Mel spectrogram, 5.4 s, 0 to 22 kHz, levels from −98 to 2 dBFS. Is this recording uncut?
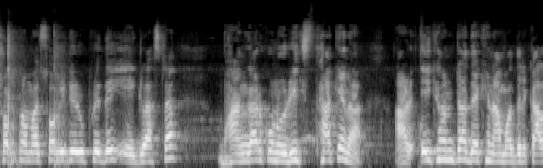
yes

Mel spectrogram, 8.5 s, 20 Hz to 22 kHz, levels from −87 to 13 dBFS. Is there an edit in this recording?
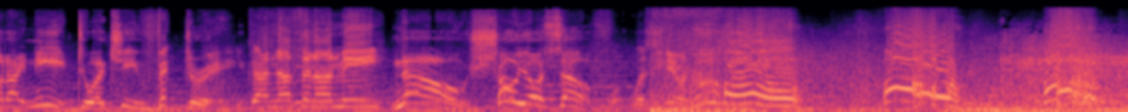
no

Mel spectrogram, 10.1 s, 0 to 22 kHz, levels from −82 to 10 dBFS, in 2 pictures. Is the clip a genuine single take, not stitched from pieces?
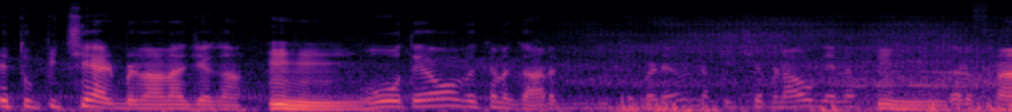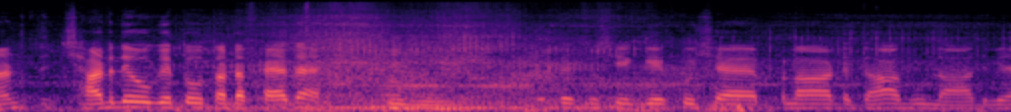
yes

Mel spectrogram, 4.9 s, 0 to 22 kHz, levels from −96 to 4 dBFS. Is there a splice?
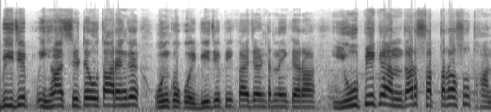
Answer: yes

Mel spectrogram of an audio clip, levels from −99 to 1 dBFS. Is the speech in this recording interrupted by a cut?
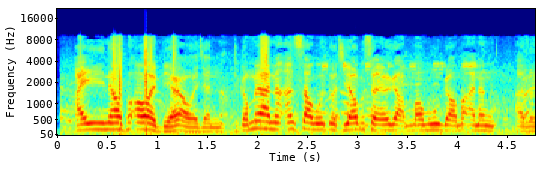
no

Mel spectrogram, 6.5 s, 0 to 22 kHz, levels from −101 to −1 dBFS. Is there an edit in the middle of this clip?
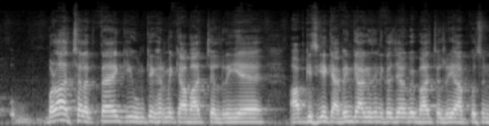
no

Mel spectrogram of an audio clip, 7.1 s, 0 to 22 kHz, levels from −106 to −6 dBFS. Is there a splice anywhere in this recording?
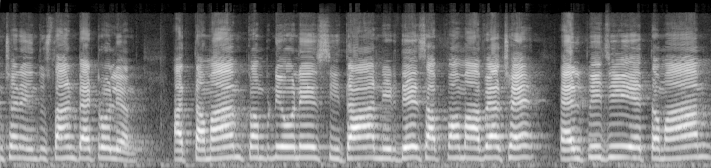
yes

